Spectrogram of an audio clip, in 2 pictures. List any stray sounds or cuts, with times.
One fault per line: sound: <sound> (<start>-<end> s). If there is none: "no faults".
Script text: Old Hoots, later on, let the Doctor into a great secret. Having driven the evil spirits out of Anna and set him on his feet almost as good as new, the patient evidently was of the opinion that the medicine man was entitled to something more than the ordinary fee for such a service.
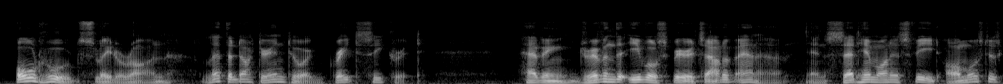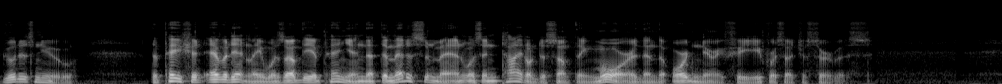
no faults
